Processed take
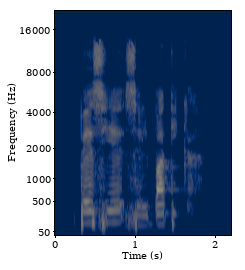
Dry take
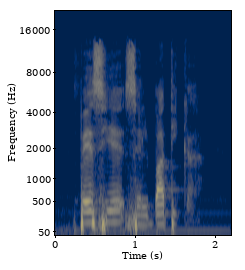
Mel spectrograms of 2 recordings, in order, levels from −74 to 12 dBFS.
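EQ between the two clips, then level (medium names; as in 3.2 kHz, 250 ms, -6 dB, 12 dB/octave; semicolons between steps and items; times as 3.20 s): high-pass 480 Hz 12 dB/octave; static phaser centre 2.1 kHz, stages 6; 0.0 dB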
